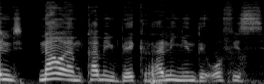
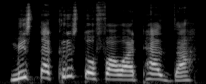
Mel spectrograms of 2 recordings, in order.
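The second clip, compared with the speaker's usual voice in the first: usual speaking voice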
